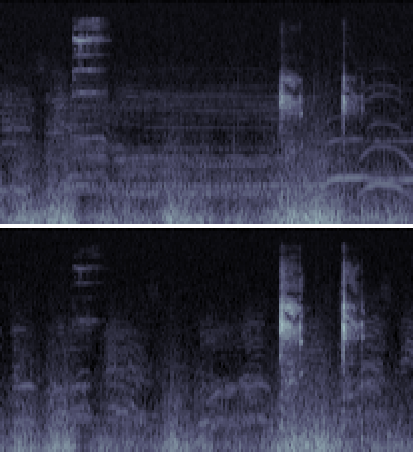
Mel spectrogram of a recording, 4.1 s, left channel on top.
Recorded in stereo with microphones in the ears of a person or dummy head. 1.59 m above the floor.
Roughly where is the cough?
Right.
